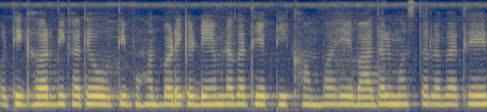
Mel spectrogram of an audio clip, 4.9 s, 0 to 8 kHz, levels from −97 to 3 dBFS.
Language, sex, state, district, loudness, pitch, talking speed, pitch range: Chhattisgarhi, female, Chhattisgarh, Raigarh, -17 LUFS, 220 Hz, 245 wpm, 215-220 Hz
